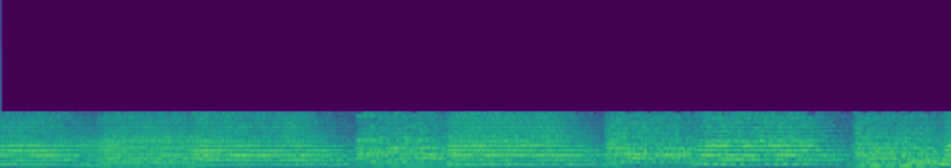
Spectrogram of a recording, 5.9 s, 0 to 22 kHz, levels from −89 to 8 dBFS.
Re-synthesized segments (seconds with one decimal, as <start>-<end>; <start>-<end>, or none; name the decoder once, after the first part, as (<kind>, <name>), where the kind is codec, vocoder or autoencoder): 0.0-2.1 (vocoder, Vocos); 2.8-3.7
